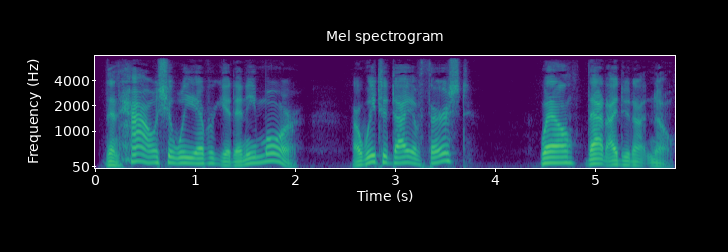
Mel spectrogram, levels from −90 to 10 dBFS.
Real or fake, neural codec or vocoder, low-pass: real; none; 7.2 kHz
